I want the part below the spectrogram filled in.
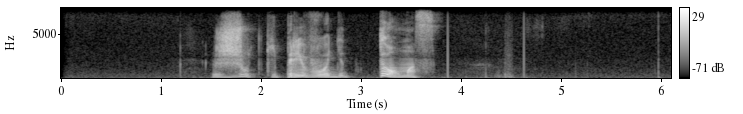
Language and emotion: Russian, angry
